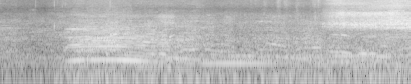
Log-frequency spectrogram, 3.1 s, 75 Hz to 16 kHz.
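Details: Sahiwal bull calves at Raniganj cattle market, a twice-weekly Monday and Thursday market, on 6 October 2025, Chattogram, Bangladesh; a drawn-out low moo with a slight falling pitch, over crowd chatter and a man speaking.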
